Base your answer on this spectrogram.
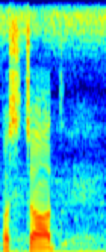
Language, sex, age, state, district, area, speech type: Sanskrit, male, 18-30, Karnataka, Uttara Kannada, rural, read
